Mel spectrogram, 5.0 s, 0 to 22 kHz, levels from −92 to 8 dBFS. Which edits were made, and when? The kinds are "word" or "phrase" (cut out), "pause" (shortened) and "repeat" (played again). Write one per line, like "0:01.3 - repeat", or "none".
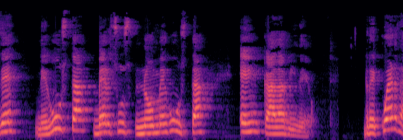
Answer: none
